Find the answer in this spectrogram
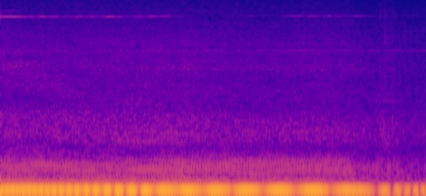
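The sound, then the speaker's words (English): Heavy machinery rumbles close by, an asphalt paving machine and dump truck churning with a deep, steady engine drone that pulses throughout, loud and near with no talking. The paving machine moves very close, and the truck tilts up to unload asphalt into the paving machine's front end. “The paving machine is getting very close to me.”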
